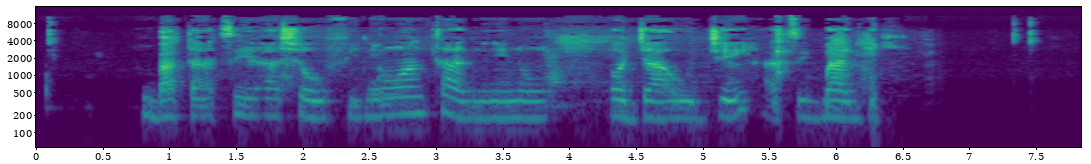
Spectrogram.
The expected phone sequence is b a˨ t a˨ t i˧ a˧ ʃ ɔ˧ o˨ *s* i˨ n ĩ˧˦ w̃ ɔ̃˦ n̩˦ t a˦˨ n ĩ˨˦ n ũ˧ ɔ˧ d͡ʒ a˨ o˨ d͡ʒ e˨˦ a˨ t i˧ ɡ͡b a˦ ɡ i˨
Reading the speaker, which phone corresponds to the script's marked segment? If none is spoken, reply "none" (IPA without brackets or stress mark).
f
